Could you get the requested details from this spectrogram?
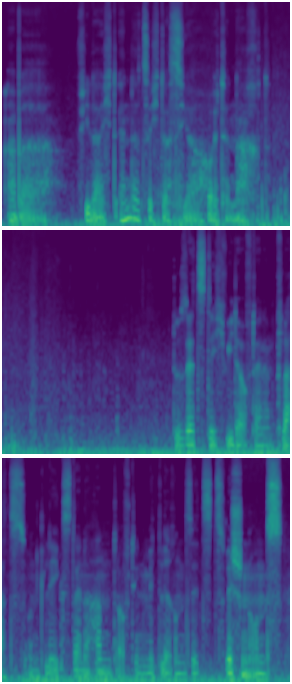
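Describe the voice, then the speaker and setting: Fully in character, an actor narrates an intimate audio drama as a young man torn between arousal and hesitation over his best friend. The fairly low voice is hushed and breathy, often falling to a whisper, and carries a longing, hesitant mood against a noisy background.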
